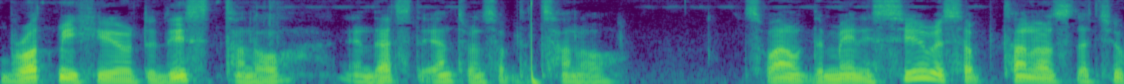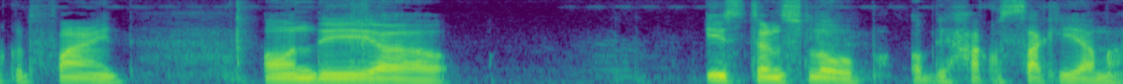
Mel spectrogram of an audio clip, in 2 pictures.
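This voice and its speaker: Speaking at a moderate pace with long, frequent pauses, a man shows big swings in loudness and ordinary pitch variation, recorded with a dry sound and no echo. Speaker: history explorer vlogger. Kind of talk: casual vlog commentary. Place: forest. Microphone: phone near.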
